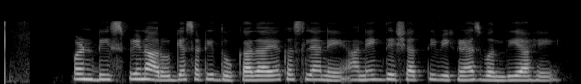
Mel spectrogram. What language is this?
Marathi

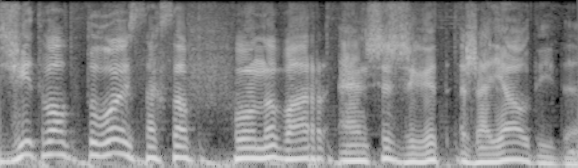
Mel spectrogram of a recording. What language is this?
Kazakh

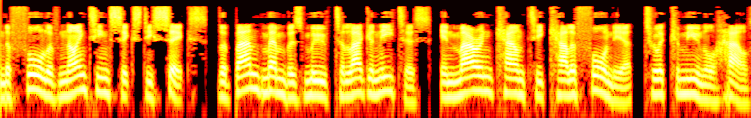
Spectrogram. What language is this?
English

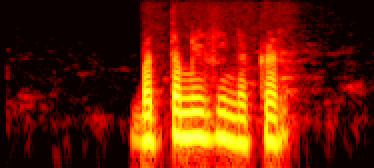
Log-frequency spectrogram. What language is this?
Lasi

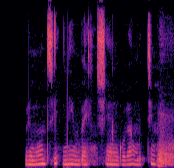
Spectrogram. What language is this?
Kinyarwanda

